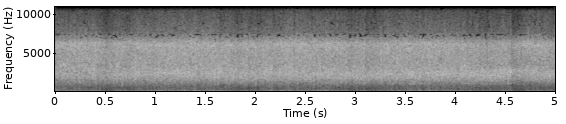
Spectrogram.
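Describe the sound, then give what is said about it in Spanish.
A crowd claps together in sustained, dense applause, a steady crackling wash of many hands that stays loud and even for several seconds with no voices standing out. “Eso, den un aplauso, por favor.”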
